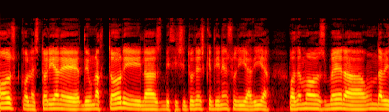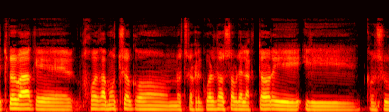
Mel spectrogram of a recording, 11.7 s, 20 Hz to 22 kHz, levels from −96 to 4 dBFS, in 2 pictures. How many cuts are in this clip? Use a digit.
1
